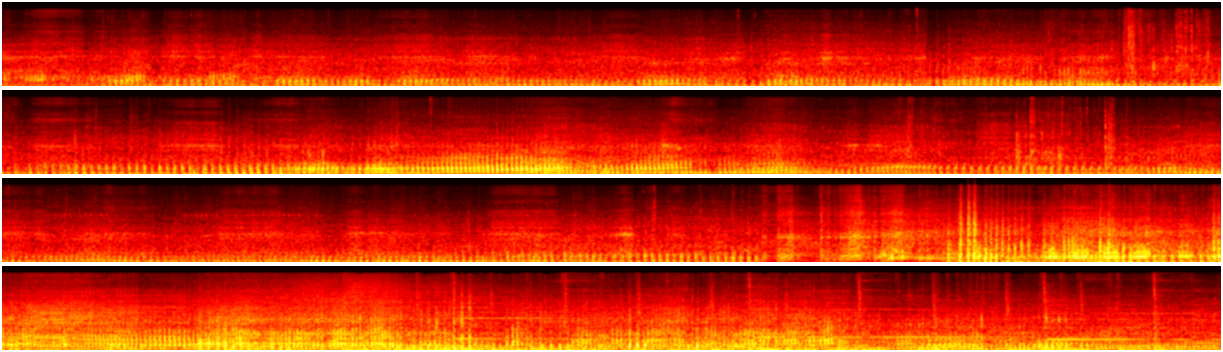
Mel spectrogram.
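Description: Dirt bike engine running at low trail speed, revving up and down unevenly as the bike picks its way over rocks and roots.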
